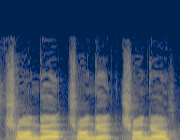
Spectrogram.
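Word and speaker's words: Chang'e: I use Changa. It's spelled change, but there's like an apostrophe E for some godforsaken reason, which changes the pronunciation.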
